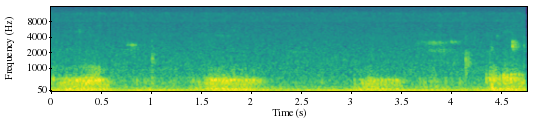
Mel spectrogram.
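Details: Quiet low purr from a kitten in a kitten cuddle room, possibly Rob, Faye, Fig or Fiona, pulsing in soft even swells about every one and a half seconds against faint room hiss and a few small clicks.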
